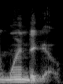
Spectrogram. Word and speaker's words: Wendigo: Yeah, it's a Wendigo. Well, you can pronounce it different ways. They have Wendigo and they have Wetigo.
